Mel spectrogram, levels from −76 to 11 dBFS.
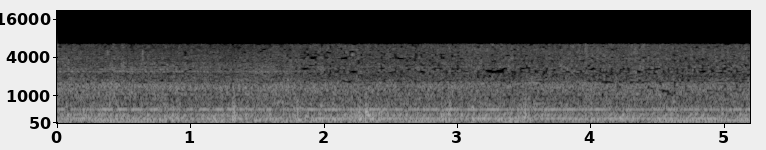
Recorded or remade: recorded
